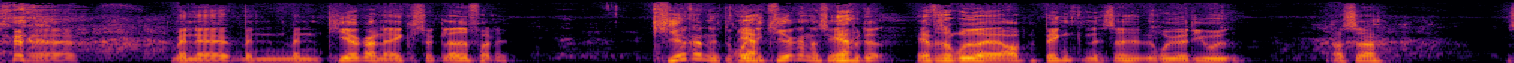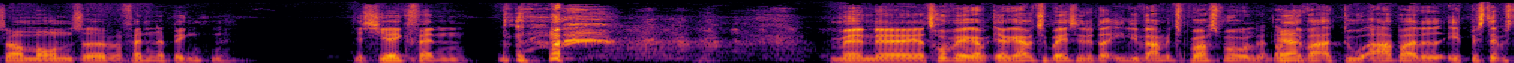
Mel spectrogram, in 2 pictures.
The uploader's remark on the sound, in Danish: LIVE fra Comedy Zoo Aarhus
